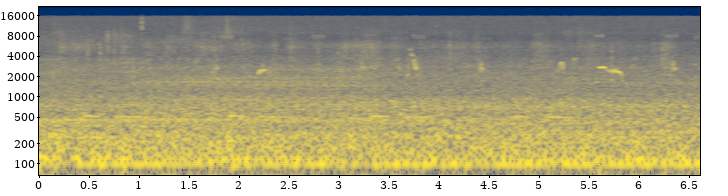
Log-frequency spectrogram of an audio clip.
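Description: Near silence: faint open-air ambience with a few brief, faint bird chirps scattered through.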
